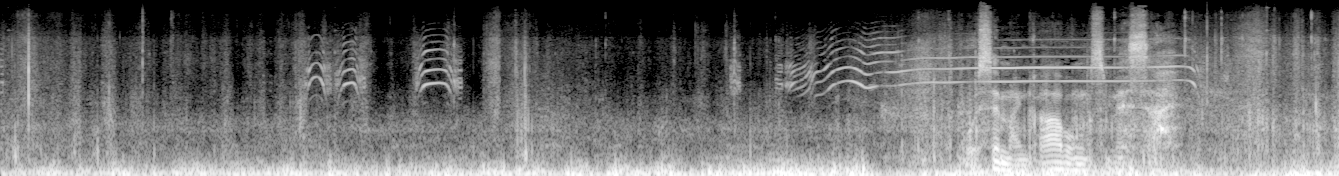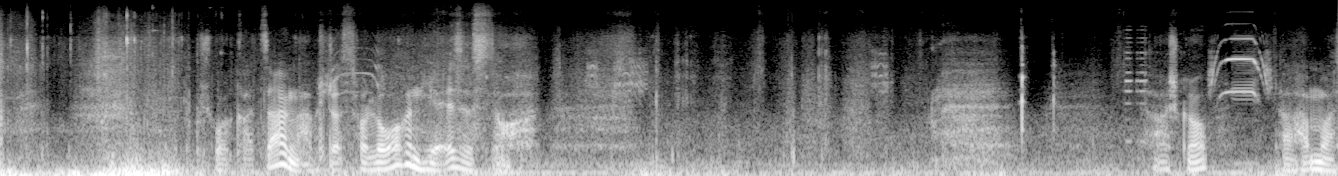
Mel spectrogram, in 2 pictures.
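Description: A small trowel scrapes and digs into dry soil.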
